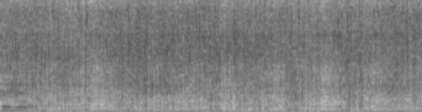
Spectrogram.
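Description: Cordless battery-powered string trimmer running steadily, its nylon line cutting through tall grass: a constant low motor hum under an even hiss.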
